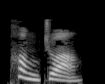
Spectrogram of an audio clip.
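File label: "碰撞", Mandarin Chinese; hsk; chinese-flashcards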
